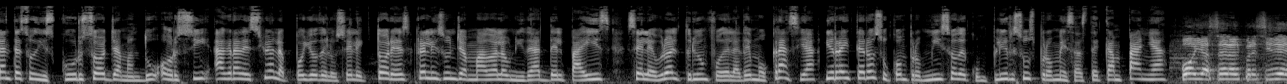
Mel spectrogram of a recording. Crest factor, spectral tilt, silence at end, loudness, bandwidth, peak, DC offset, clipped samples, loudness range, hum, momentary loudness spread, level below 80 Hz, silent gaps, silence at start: 18 dB; -3 dB/octave; 0 s; -20 LUFS; 16.5 kHz; -2 dBFS; under 0.1%; under 0.1%; 1 LU; none; 4 LU; -54 dBFS; none; 0 s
